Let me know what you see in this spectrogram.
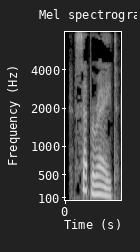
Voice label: "Separate", English

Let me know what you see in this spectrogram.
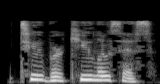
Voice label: "Tuberculosis", English

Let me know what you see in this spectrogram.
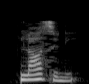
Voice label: "Larceny", English

